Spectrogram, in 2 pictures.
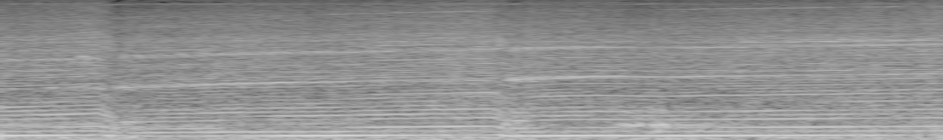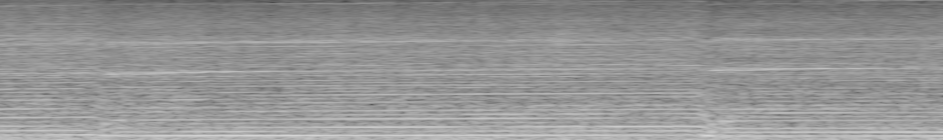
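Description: A Formula Alpha race car engine from Virtual Racing Cars howls continuously in the Assetto Corsa sim, with a few quick gear changes breaking the steady high-revving whine. It stays loud, close and unaccompanied by voices.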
